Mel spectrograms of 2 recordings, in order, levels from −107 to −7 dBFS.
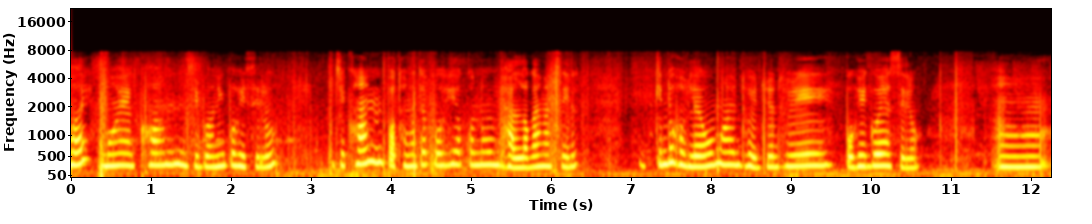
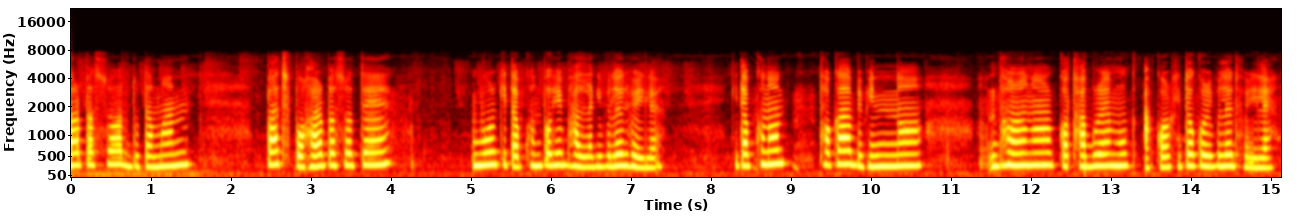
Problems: background sounds at intervals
